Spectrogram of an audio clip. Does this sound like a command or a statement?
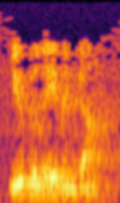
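statement. It is said as a plain, neutral statement. It states that the listener already believes. "That is a statement of fact"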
